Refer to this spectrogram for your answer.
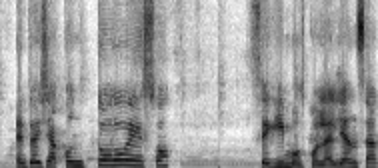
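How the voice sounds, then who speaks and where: Over music in the background, a woman talks at a moderate pace in a warm, upbeat tone with lively intonation. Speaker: podcast host. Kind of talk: podcast interview host talk.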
